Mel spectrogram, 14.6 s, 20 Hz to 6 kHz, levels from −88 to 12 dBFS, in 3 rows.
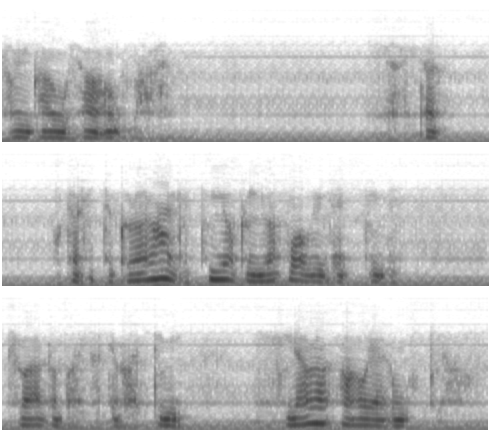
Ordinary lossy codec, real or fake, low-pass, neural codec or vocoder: none; fake; 5.4 kHz; codec, 16 kHz, 8 kbps, FunCodec, trained on LibriTTS, 25 frames a second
